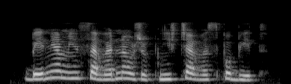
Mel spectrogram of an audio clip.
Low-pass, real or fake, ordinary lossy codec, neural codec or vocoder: 7.2 kHz; real; none; none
